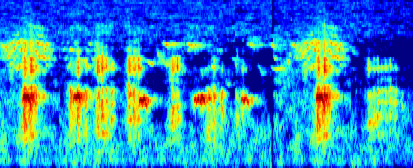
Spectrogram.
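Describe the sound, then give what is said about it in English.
Calls of pintail ducks (koloa māpu) in Hawaii repeat in an uneven rhythm, short nasal bursts with whistly high tones, two louder calls standing out near the start and end, with no voices. “In Hawaiian, koloa means duck, and māpu means windblown, or wafted in with the wind, perhaps because they would regularly show up in Hawaii with the trade winds every August, making their very duck-like calls.”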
